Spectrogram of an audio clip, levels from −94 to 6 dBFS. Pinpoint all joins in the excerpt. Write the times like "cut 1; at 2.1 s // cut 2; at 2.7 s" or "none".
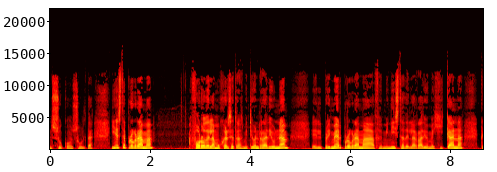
none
